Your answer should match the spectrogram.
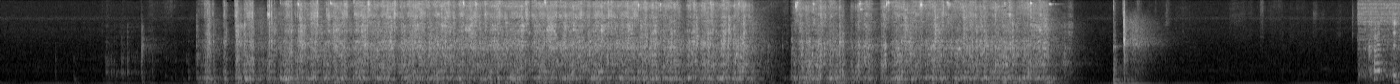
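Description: Pencil sharpener grinding the end of a square walnut stick to a point, in two runs of several seconds each with a brief pause between.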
